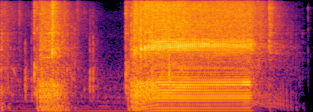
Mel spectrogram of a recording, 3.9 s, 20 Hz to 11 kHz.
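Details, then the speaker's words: Stihl MS271 chainsaw that wouldn't start, after repair with the sprocket cleaned and bar and chain refitted. A quick blip, then a clean high rev held about a second and a half and released; runs strong and even. "We'll fire it up, see if it's starting and running well. And if it is, then the saw is probably ready for pickup."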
